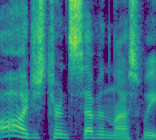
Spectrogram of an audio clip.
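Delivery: ordinary talk, nothing marked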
